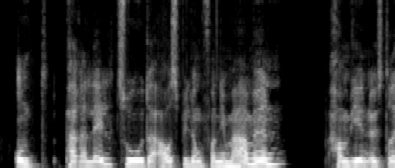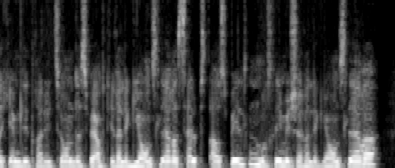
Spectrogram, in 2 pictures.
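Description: Speaking very fast in a Styrian accent, a woman has a dark, mellow tone and a monotone, flat intonation. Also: medium pitch for a woman. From Styria, Austria. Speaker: minority rights researcher. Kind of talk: casual chat.

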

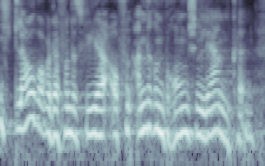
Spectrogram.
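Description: A woman talks at a fairly quick pace with fairly even intonation and a medium pitch. Noticeable background noise runs under her voice. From Germany, near Cologne, Dutch family. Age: 40s. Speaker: marketing expert and speaker. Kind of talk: interview. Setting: studio.

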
